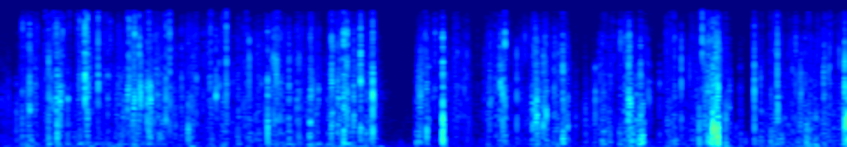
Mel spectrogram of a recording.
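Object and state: Plastic foil snack bag.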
